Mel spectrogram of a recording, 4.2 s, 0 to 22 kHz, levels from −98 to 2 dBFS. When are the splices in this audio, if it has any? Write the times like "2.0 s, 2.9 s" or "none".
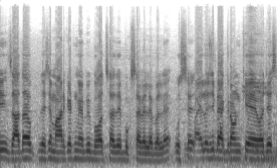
3.0 s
